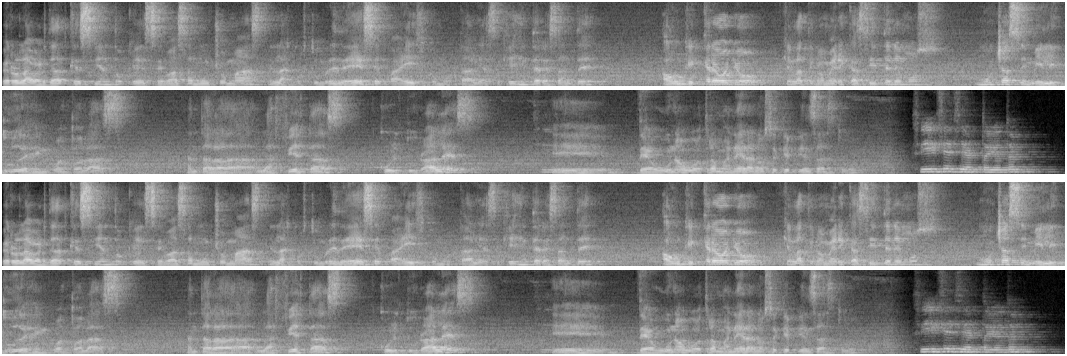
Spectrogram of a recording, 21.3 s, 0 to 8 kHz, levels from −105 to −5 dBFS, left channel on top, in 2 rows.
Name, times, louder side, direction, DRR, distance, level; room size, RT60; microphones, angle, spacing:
voice 1, 0.0-5.9 6.6-9.4 9.7-11.8 12.5-14.0 14.4-15.3 16.1-19.2, equal, 5° right, 3 dB, 0.6 m, -24 dB
sound 1, 0.8-19.5, equal, 10° left, 1.5 m, -37 dB
voice 2, 6.7-7.3 15.9-16.3 19.7-20.8, left 2 dB, 80° left, 2 dB, 1.5 m, -30 dB
8.9 x 3.7 x 6.9 m, 0.80 s
head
